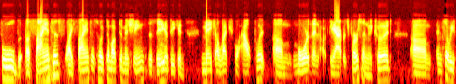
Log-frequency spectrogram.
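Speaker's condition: Cleft lip and palate; born with cleft lip and palate, many surgeries as a child, facial scars

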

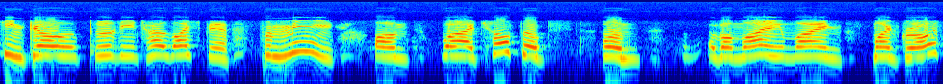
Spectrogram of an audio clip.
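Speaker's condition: Cerebral palsy; speech affected by cerebral palsy

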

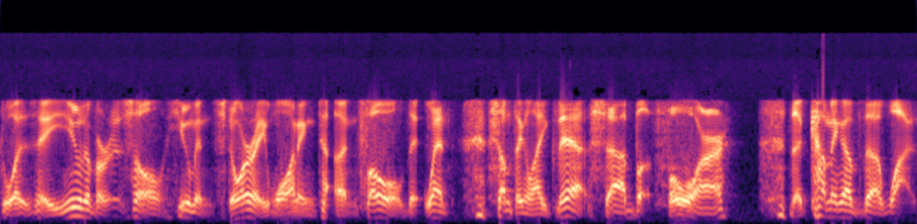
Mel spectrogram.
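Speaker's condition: Spasmodic dysphonia; sudden onset

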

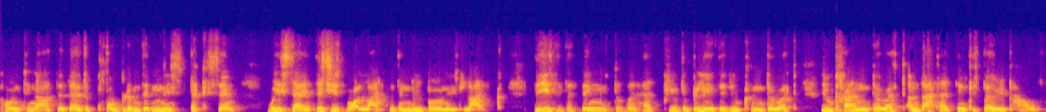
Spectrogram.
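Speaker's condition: Deafness; deafness audible in voice

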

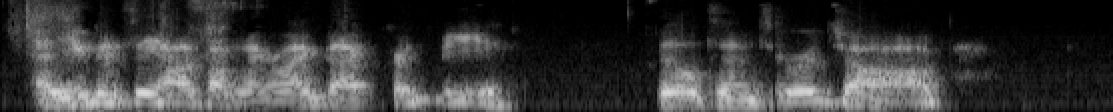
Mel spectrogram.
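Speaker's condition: Spinal muscular atrophy; not expected to live long

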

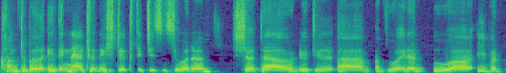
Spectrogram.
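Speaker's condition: Profound deafness; profound deafness since childhood, 18 years of speech therapy, later learned sign language; uses sign language interpreters, captioning and other communication tools; learned to talk through speech therapy, unfamiliar speech pattern, sometimes not understood, must repeat herself

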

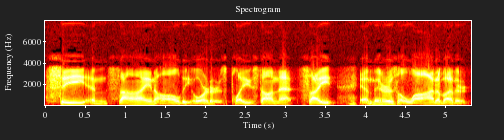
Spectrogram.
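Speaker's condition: Spasmodic dysphonia; sudden onset

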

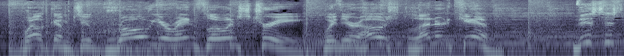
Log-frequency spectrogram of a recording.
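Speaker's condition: No condition

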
